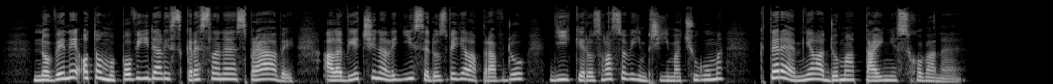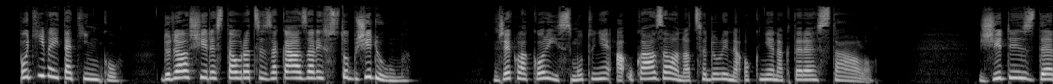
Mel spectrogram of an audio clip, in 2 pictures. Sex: female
